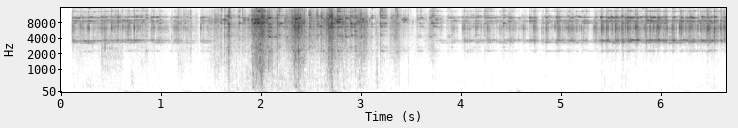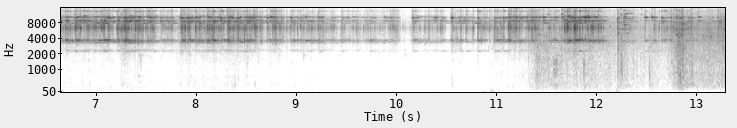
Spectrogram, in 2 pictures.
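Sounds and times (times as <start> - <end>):
sleigh bells jingling: 0.0 - 13.2.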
